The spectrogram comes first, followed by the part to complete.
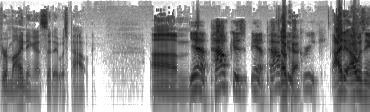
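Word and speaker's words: PAOK: And I think you always mispronounced it. But now you got it right. Somebody kept reminding us that it was Pauk.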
